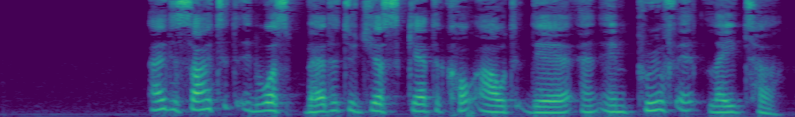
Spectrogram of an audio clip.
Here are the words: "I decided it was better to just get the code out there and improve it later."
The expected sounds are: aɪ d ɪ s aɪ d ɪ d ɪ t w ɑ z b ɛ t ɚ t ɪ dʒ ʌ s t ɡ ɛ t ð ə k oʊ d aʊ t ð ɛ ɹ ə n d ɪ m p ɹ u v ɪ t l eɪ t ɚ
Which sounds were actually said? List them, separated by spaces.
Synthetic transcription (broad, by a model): aɪ d ɪ s aɪ d ɪ d ɪ t w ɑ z b ɛ t ɚ t ɪ dʒ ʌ s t ɡ ɛ t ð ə k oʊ aʊ t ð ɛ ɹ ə n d ɪ m p ɹ u v ɪ t l eɪ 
